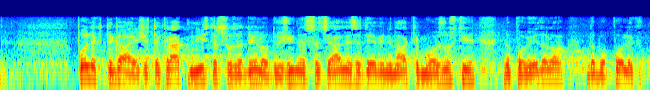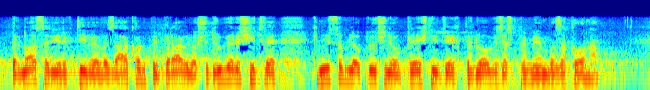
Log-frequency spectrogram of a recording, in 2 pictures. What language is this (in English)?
Slovenian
